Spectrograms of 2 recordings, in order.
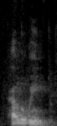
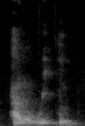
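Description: First: Said in the usual way. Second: Halloween said as Hallowe'en, keeping a trace of "even"; older contracted form. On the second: Shown as a demonstration. Showing how the name shrank, Halloween with its old ending half kept. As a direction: say Halloween as "hallow-EET-n", softly. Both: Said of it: "it's called Halloween because".

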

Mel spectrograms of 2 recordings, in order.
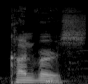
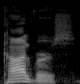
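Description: First: Converse as kun-VERSE, weight on the end; unstressed first syllable in Converse, lean on VERSE; stress on second syllable. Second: Converse as CON-verse, weight up front; stress on first syllable. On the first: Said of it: "you gotta switch the emphasis". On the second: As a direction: hit CON in converse, full open vowel. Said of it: "not converse". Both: Shown as a demonstration.

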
